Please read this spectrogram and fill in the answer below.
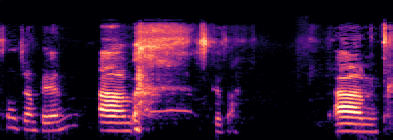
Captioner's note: chuckling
